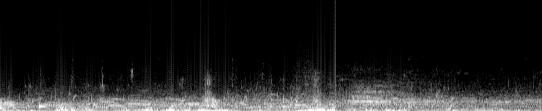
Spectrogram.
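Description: Sea water sloshing and gurgling around a camera held at the water's surface, over a steady low rumble. A single sharp click about two and a half seconds in.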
